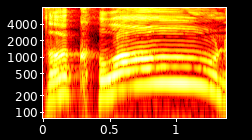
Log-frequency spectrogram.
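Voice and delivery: loud, high mock yell, drawn out; yelled exclamation. Villains yelling after the runaway clone, loud drawn-out yell. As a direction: holler it like villains giving chase. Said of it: "they just yell out".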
